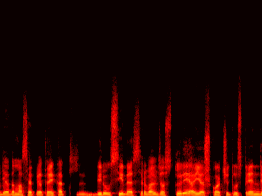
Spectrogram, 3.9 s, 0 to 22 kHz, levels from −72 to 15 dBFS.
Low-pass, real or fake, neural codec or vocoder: 14.4 kHz; fake; codec, 44.1 kHz, 2.6 kbps, SNAC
